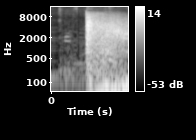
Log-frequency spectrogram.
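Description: A sudden, loud Minecraft explosion bursts in after a short quiet stretch and roars on as a dense, rumbling blast until the end.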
